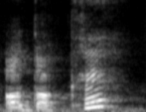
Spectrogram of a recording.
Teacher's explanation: the hyut sound is making the giok sound more like k instead of g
